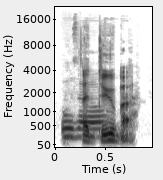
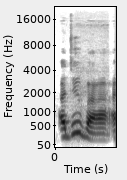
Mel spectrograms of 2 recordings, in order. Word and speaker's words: Uzo Aduba: Uzo Aduba, how am I messing up her name? – Uzo Aduba. – Aduba. I said it right the first time.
